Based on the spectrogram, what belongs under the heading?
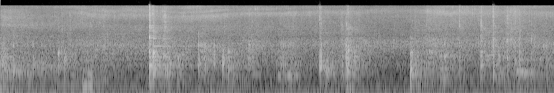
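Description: Whole frog crabs sizzling steadily in spiced oil in a thin aluminium wok, while a metal ladle scrapes and clicks against the pan several times as the crabs are stirred and the sauce is spooned over them.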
